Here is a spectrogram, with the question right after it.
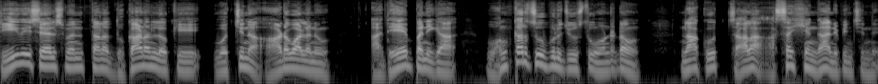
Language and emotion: Telugu, disgusted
